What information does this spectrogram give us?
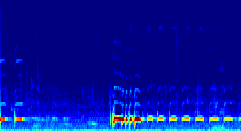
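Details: Local zebra dove (perkutut) used as a lure to get caged birds that have stopped calling to sing: a steady held tone, then a sudden rapid stuttering burst, followed by a string of short, evenly spaced cooing notes over a low background hum.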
